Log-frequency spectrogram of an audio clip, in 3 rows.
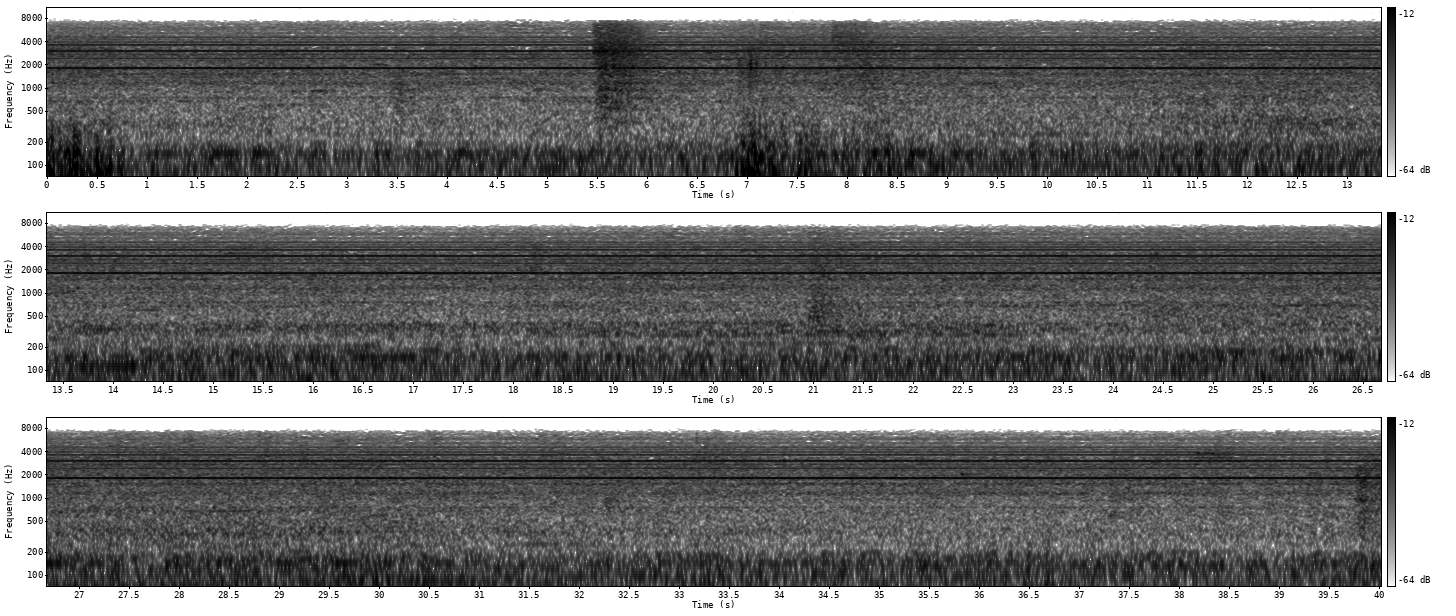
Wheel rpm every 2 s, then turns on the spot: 0, 0, 0, 0, 0, 0, 0, 0, 0, 0, 0, 0, 0, 0, 0, 0, 0, 0, 0, 0.
none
